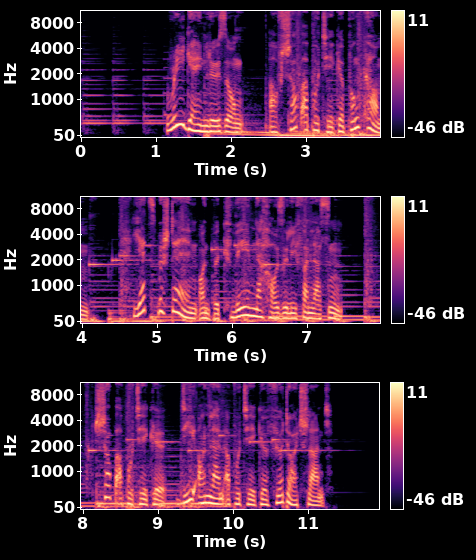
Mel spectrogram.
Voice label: Spot; shop apotheke; Regaine

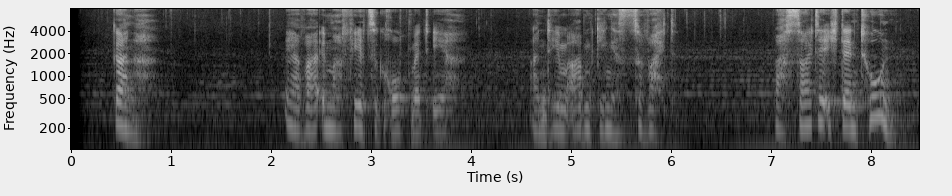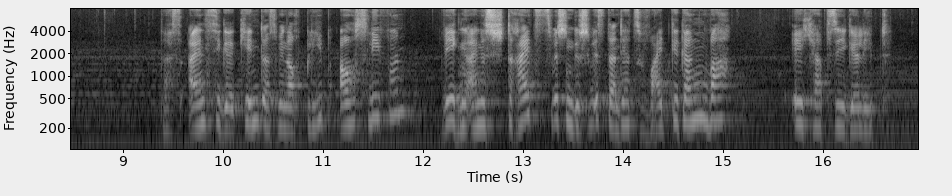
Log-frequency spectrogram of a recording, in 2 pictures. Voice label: SYNCHRO

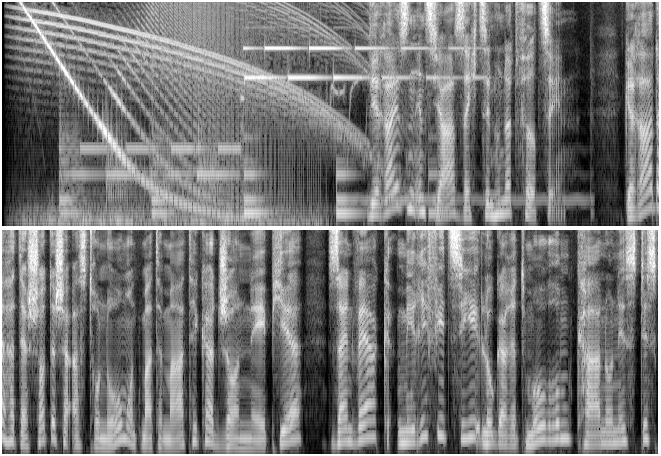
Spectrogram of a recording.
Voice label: Kommentar Erklaerteil Mathewelten

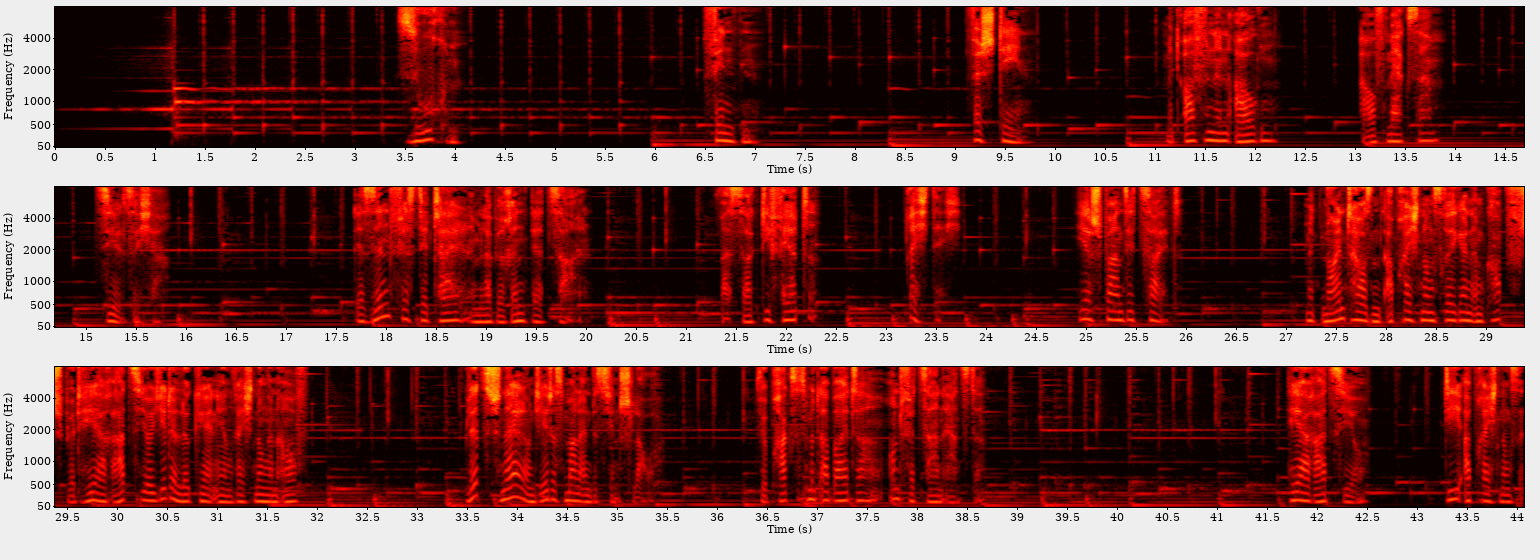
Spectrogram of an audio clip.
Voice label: Imagefilm; Health AG

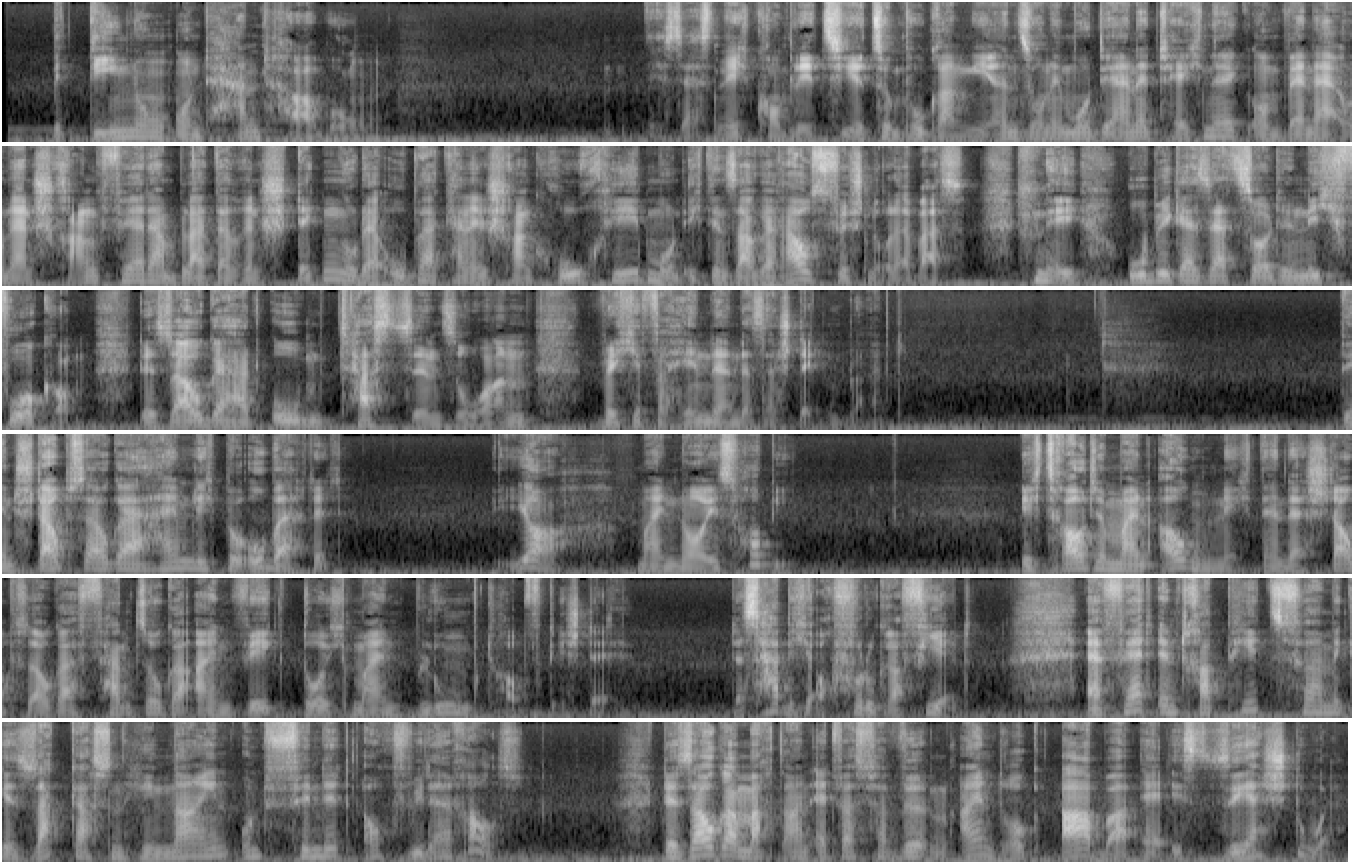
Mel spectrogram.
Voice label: norddeutsch

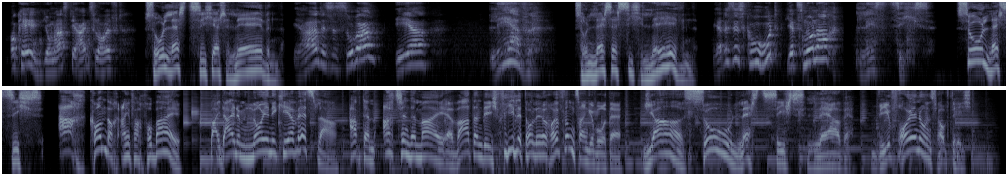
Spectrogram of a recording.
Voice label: eroeffnung funkspot; ikea wetzlar

